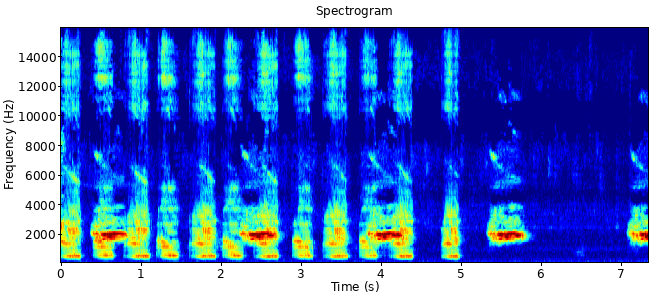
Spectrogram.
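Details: Pet frog croaking indoors: a fast run of about ten harsh, pulsed croaks, each under half a second, then a pause and two separate higher, shorter croaks; quiet background otherwise.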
